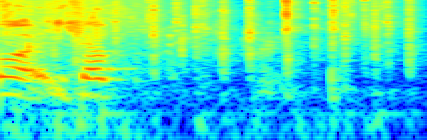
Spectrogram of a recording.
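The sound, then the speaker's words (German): Rapid, irregular clacking of keys on a computer keyboard, a quick run of crisp clicks. A brief voice sounds at the very start before the typing carries on alone. “Spielst du auf Monster-Tastatur?”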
